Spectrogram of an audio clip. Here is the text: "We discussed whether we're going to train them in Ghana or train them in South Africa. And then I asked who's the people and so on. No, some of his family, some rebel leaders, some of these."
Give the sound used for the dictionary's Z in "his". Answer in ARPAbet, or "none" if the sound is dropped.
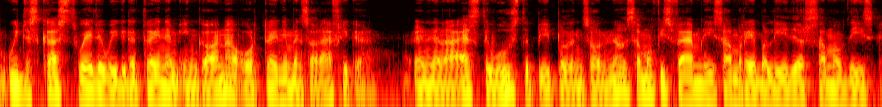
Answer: S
